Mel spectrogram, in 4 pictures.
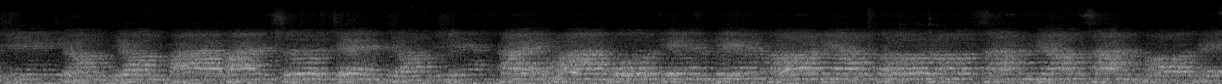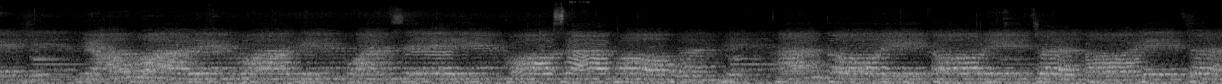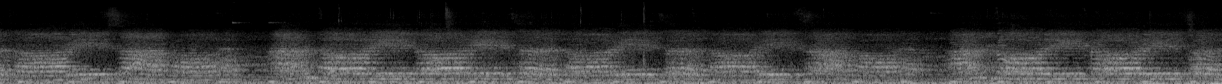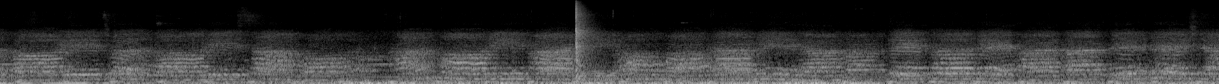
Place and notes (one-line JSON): {"title": "Mengjia Longshan Temple, 萬華區, Taipei City - Chant Buddhist scriptures", "date": "2012-11-03 08:39:00", "latitude": "25.04", "longitude": "121.50", "altitude": "9", "timezone": "Asia/Taipei"}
